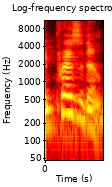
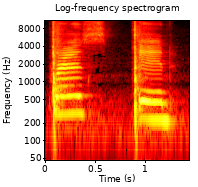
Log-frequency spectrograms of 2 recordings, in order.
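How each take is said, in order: First: Said in the usual way. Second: "President" split into three loud beats, pauses between; syllable by syllable. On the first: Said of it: "see how many syllables". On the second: Shown as a demonstration. Teacher counting syllables with class, "President" broken into syllables. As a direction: say "President" slowly, one separate syllable at a time. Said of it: "how many syllables we have".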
